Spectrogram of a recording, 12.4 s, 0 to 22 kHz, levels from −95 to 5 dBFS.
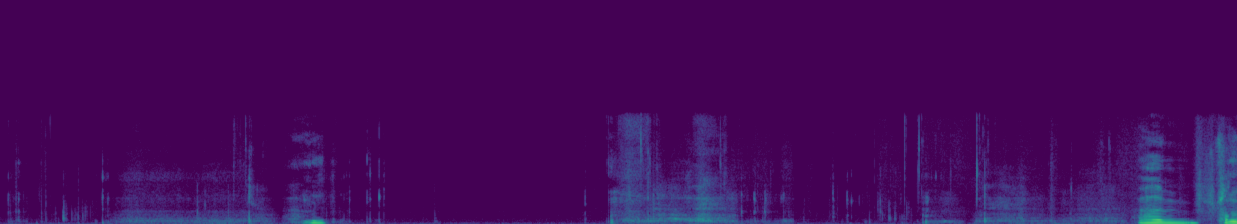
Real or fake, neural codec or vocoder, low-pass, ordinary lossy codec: fake; vocoder, 44.1 kHz, 128 mel bands, Pupu-Vocoder; 10.8 kHz; AAC, 64 kbps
